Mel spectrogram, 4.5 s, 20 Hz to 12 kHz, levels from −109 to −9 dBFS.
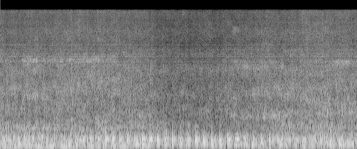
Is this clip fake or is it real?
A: fake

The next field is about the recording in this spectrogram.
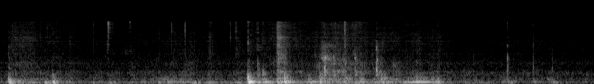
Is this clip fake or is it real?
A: fake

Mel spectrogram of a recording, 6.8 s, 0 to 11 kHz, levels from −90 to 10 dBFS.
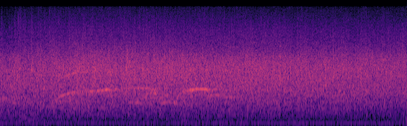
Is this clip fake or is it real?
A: real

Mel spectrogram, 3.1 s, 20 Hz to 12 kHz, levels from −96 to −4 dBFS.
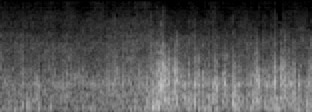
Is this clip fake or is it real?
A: fake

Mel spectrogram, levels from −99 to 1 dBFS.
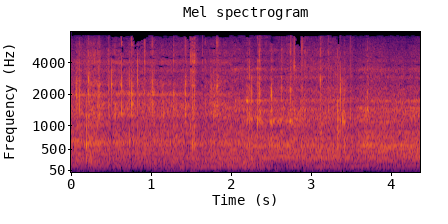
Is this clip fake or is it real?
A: real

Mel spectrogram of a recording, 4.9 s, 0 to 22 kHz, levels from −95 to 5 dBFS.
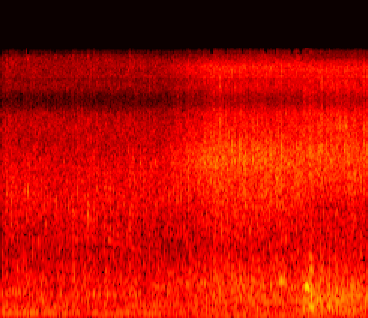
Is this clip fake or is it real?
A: real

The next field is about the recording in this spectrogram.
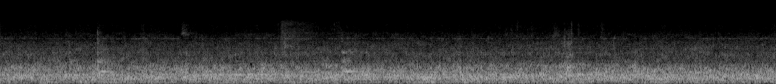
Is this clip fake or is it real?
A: fake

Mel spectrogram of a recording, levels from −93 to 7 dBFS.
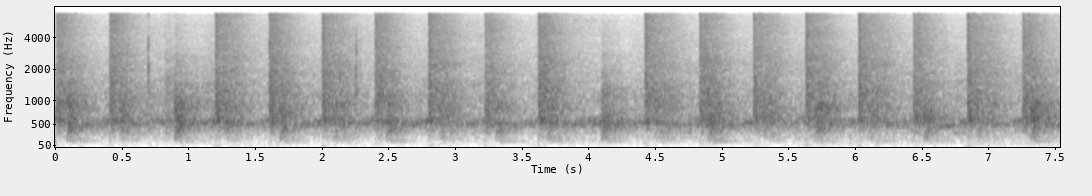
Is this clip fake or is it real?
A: real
